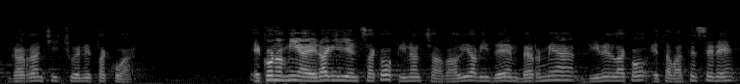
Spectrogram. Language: Basque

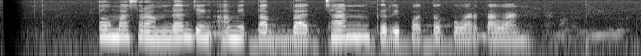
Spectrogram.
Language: Sundanese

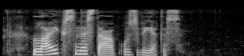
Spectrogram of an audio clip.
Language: Latvian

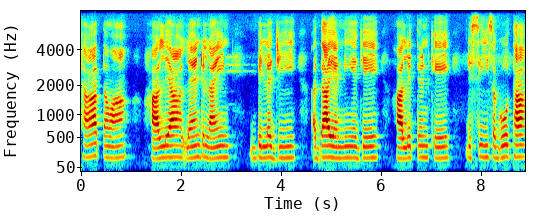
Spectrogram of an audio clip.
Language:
Sindhi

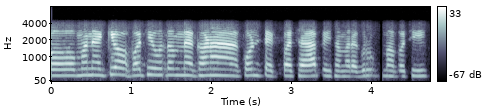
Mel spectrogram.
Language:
Gujarati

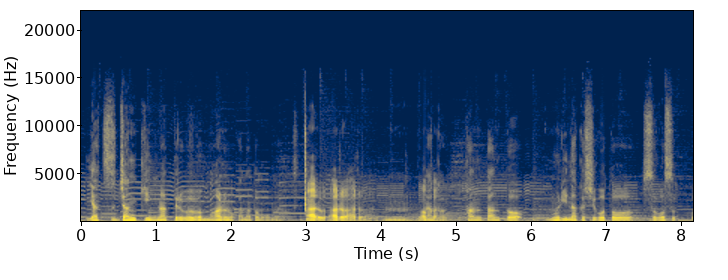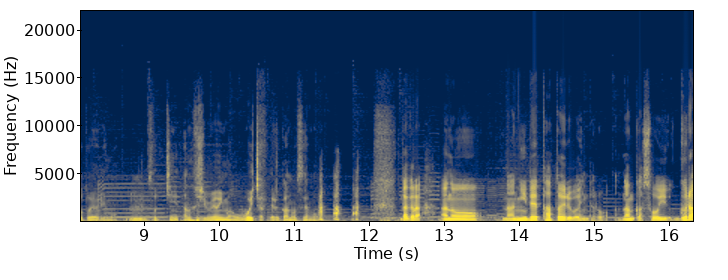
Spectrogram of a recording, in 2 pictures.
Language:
Japanese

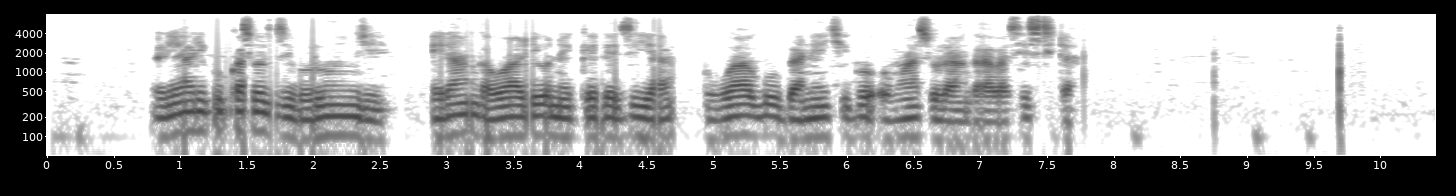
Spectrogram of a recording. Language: Ganda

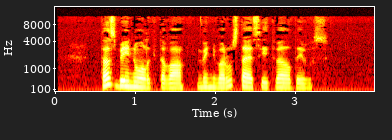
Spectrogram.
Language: Latvian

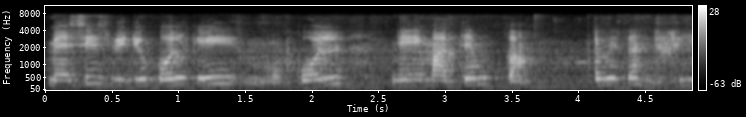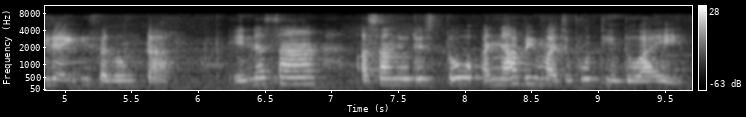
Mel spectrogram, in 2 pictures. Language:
Sindhi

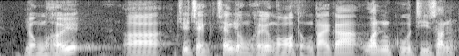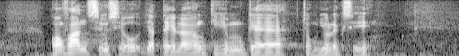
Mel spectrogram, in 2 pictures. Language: Cantonese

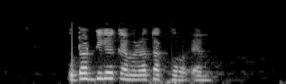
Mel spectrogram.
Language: Bangla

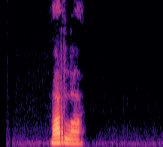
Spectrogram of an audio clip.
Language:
Mari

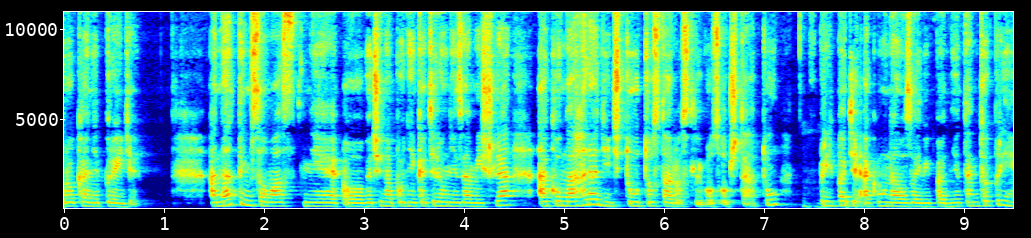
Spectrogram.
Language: Slovak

